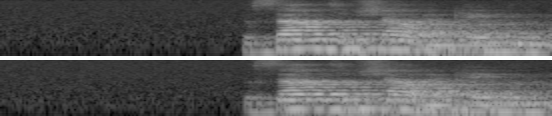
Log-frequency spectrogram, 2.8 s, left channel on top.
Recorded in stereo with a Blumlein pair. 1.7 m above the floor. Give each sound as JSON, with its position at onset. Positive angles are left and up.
{"t": 1.2, "sound": "a man speaking", "azimuth_deg": 45, "distance_m": 3.5}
